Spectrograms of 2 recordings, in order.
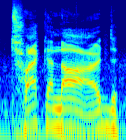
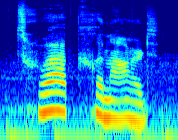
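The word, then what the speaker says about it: Traquenard: as for my name not trackanard it is track renard what can i do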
